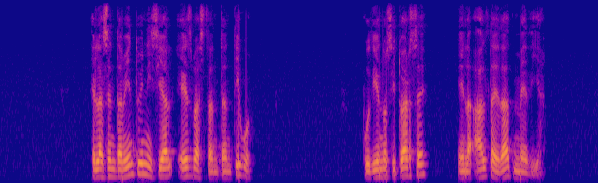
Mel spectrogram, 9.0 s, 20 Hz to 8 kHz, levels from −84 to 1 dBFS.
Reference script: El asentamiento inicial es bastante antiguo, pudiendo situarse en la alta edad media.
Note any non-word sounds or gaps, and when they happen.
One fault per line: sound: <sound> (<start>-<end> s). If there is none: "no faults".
no faults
